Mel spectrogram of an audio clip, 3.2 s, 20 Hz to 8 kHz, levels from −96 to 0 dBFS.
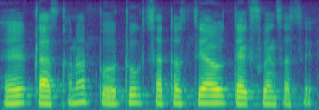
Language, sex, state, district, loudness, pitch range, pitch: Assamese, male, Assam, Sonitpur, -18 LUFS, 145-160 Hz, 155 Hz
